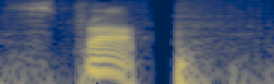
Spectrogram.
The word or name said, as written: Stropped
